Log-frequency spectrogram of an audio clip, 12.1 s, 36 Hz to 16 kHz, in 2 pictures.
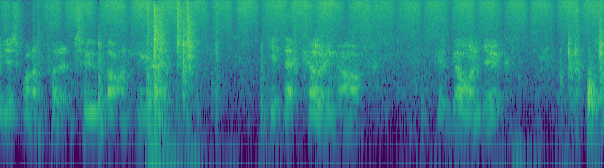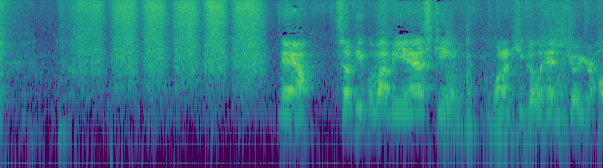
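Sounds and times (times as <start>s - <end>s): scuff pad rubbing on plastic: 0.4s - 6.0s.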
